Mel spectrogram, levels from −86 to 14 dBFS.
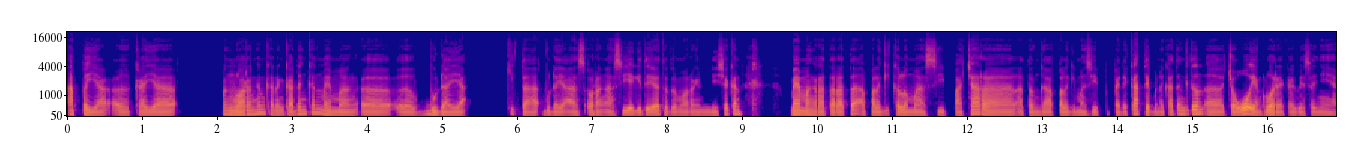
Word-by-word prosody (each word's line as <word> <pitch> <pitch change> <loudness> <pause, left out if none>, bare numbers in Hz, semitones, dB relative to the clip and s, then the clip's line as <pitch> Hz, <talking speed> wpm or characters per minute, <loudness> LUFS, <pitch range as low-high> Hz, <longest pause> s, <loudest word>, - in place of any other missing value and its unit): apa 150 0 0
ya, 105 -4 0
eee, 115 -1 -2
kayak 120 0 0 0.6
pengeluaran 130 +2 +3
kan 175 - 0
kadang-kadang 130 -1 -1
kan 180 +2 -2
memang, 115 -7 -1
eee 95 -1 0
eee, 105 -2 0
budaya 110 -2 0 0.5
kita, 115 - -3
budaya 110 -1 -2
as 110 0 -6
orang 115 -2 -1
Asia 115 +4 0
gitu 125 0 -1
ya 120 +2 +4
terutama 110 -1 -4
orang 110 -1 -4
Indonesia 110 +4 -3
kan 160 +3 0 0.7
memang 125 -1 +5
rata-rata 120 +5 +1
apalagi 115 +2 -3
kalau 120 -4 +2
masih 110 0 -3
pacaran 115 -2 +2
atau 105 +2 -3
enggak 110 +1 -2
apalagi 110 -1 -2
masih 110 0 -4 0.2
PDKT, 125 +8 +1
pendekatan 120 +6 -3
gitu 170 +4 +4
kan, - - -6
eee, 110 -2 0
cowok 120 +8 +8
yang 115 - -2
keluar 120 +1 +5
ya 105 - -3
Kak 100 -1 -5
biasanya 100 -1 -5
115 Hz, 155 wpm, -24 LUFS, 110-125 Hz, 0.7 s, cowok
